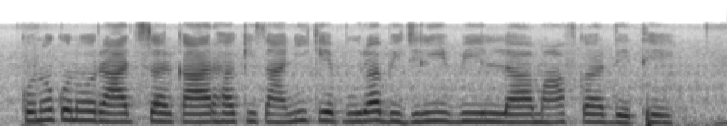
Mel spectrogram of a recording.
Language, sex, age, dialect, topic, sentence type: Chhattisgarhi, female, 60-100, Western/Budati/Khatahi, agriculture, statement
